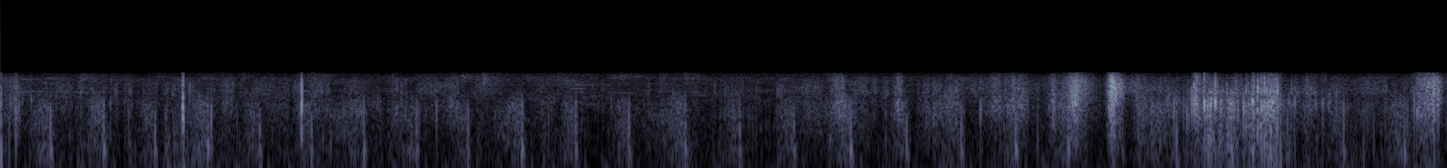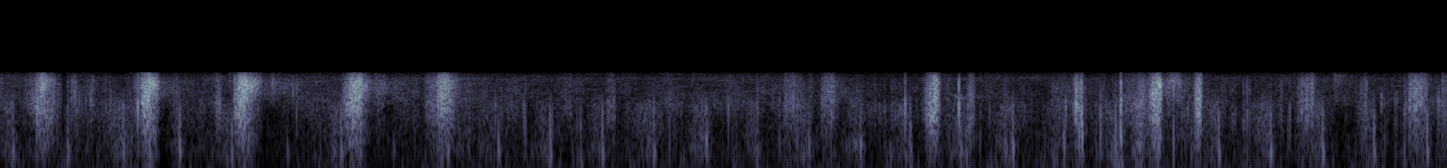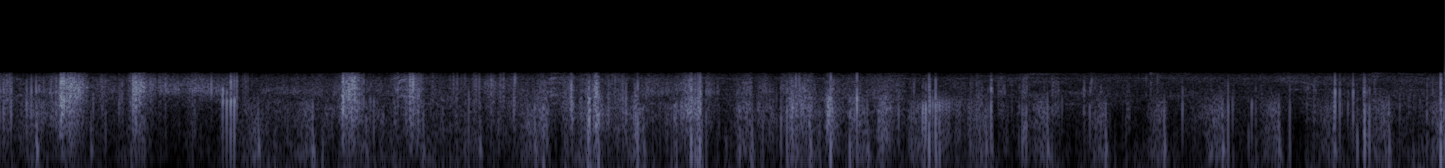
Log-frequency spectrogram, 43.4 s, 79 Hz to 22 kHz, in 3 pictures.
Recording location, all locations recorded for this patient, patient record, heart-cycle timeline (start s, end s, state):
tricuspid valve (TV)
aortic valve (AV)+tricuspid valve (TV)+mitral valve (MV)
#Age: Child
#Sex: Male
#Height: 86.0 cm
#Weight: 10.2 kg
#Pregnancy status: False
#Murmur: Present
#Murmur locations: aortic valve (AV)+mitral valve (MV)+tricuspid valve (TV)
#Most audible location: aortic valve (AV)
#Systolic murmur timing: Holosystolic
#Systolic murmur shape: Crescendo
#Systolic murmur grading: I/VI
#Systolic murmur pitch: Medium
#Systolic murmur quality: Harsh
#Diastolic murmur timing: nan
#Diastolic murmur shape: nan
#Diastolic murmur grading: nan
#Diastolic murmur pitch: nan
#Diastolic murmur quality: nan
#Outcome: Abnormal
#Campaign: 2015 screening campaign
0.00	2.32	unannotated
2.32	2.43	S1
2.43	2.54	systole
2.54	2.65	S2
2.65	2.85	diastole
2.85	2.93	S1
2.93	3.09	systole
3.09	3.17	S2
3.17	3.41	diastole
3.41	3.49	S1
3.49	3.61	systole
3.61	3.69	S2
3.69	3.92	diastole
3.92	4.02	S1
4.02	4.13	systole
4.13	4.21	S2
4.21	4.41	diastole
4.41	4.50	S1
4.50	4.64	systole
4.64	4.73	S2
4.73	4.97	diastole
4.97	5.05	S1
5.05	5.18	systole
5.18	5.27	S2
5.27	5.49	diastole
5.49	5.60	S1
5.60	5.72	systole
5.72	5.81	S2
5.81	6.02	diastole
6.02	6.11	S1
6.11	6.24	systole
6.24	6.34	S2
6.34	6.58	diastole
6.58	6.69	S1
6.69	6.81	systole
6.81	6.91	S2
6.91	7.11	diastole
7.11	7.21	S1
7.21	7.35	systole
7.35	7.47	S2
7.47	7.72	diastole
7.72	7.83	S1
7.83	7.90	systole
7.90	7.99	S2
7.99	8.22	diastole
8.22	43.39	unannotated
